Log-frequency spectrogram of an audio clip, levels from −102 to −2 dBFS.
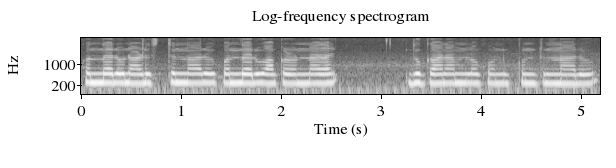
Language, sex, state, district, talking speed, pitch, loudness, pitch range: Telugu, female, Telangana, Mahabubabad, 80 wpm, 245 Hz, -14 LUFS, 240-245 Hz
